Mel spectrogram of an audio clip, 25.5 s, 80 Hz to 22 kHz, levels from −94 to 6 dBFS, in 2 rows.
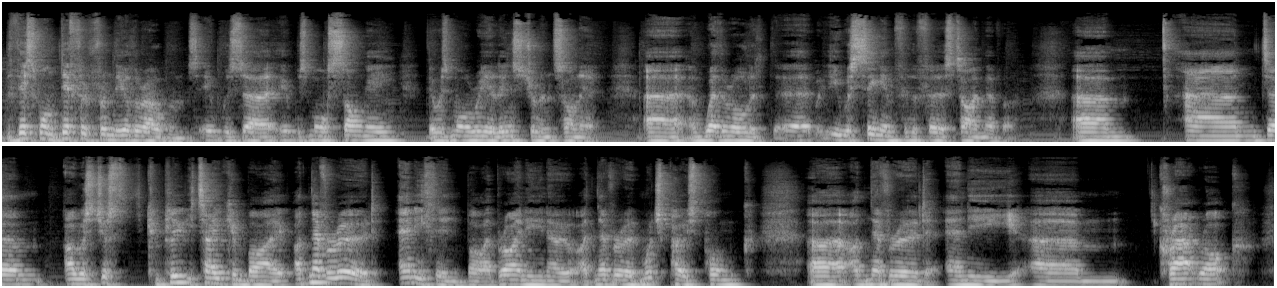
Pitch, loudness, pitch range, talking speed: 125 Hz, -21 LUFS, 115-135 Hz, 150 wpm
